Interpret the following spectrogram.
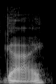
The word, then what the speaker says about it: Guy: I pronounced the name wrong. It's Guy.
